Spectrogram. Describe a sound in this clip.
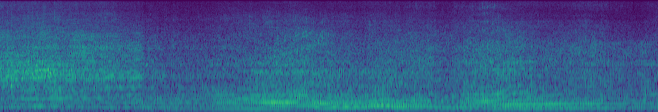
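Tyres hiss on a wet track surface.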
